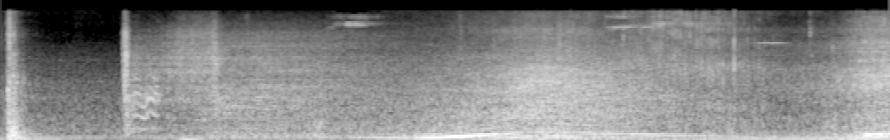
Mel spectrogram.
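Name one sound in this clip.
A car engine revs as the car pulls away.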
